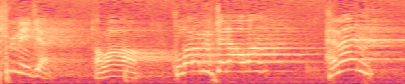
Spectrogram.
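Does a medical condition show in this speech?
No.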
